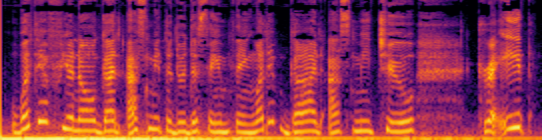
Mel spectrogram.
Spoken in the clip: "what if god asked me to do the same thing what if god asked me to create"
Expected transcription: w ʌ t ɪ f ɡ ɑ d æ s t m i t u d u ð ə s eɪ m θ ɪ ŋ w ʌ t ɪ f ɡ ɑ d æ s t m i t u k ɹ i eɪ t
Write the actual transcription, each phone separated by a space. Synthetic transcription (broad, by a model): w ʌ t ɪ f ɡ ɑ d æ s m i t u d u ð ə s eɪ m θ ɪ ŋ w ʌ t ɪ f ɡ ɑ d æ s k m i t u k ɹ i eɪ t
